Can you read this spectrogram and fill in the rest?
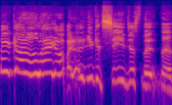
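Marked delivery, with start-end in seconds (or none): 0.0-1.5 mock very high bawling, sobbing little boy voice. Retelling a video of a little boy bawling: imitating a bawling little boy. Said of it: "He's just bawling his eyes out".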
